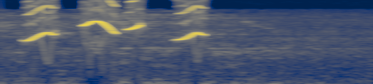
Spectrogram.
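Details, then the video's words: Three quick, bright whistled notes from a cinereous tit (gelatik batu), each bending upward and falling away, fading into faint background noise. "GELATIK BATU GACOR ?? SUARA BURUNG GELATIK AMPUH NGOTOT emosi"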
